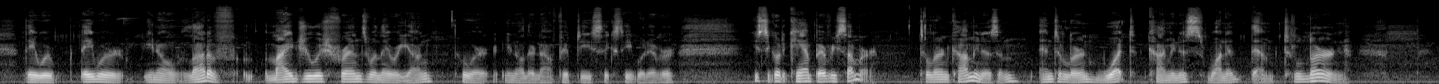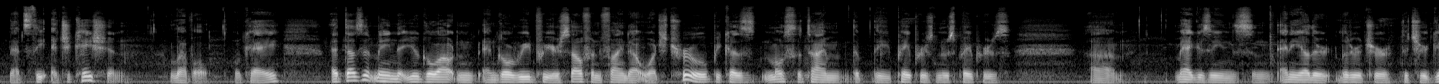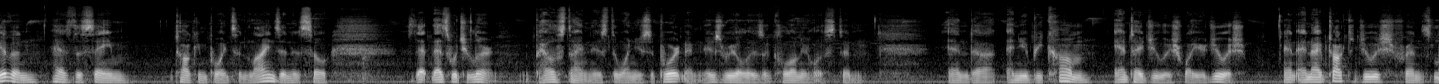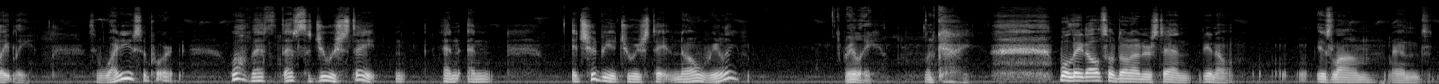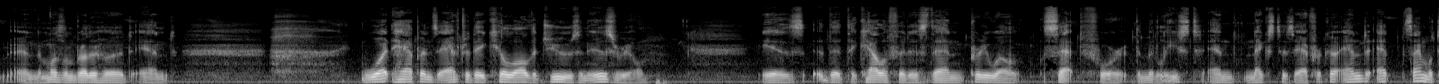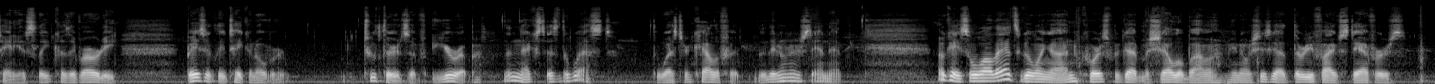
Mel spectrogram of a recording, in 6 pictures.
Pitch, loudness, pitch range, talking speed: 115 Hz, -19 LUFS, 100-125 Hz, 165 wpm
